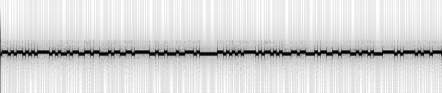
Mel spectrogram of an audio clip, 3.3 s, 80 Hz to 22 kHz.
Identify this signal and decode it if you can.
RTTY, about 45.45 baud. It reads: DEFICIT-REDUCING
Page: 170 Shift 2125/2295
